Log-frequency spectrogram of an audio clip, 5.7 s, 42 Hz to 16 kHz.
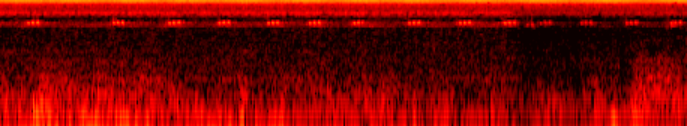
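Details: Natural cricket sounds from summer countryside beside a golden wheat field. Bright, high chirps arrive at roughly 140 per minute, a little uneven, over a continuous high whine and a low rumble of light wind.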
